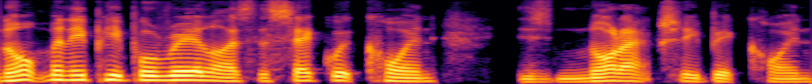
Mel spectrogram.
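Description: At a moderate pace, a man uses an ordinary speaking voice with ordinary pitch variation against a quiet background. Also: dry, close sound with no echo. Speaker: crypto channel host. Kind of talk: live-streamed crypto commentary turning into a fiery, preachy rant. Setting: online livestream with chat.

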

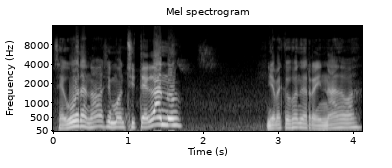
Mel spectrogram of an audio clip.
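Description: Speaking fairly quickly, a man delivers his words in an animated tone. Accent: Mexican. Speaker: podcast co-host. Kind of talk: casual chat.

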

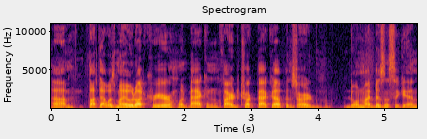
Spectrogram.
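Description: Recorded very cleanly against a silent background, a man with an American accent and a fairly low pitch talks at a fairly quick pace with fairly even intonation. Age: 50s. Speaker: state transportation official, former truck driver. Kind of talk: interview. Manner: halting.

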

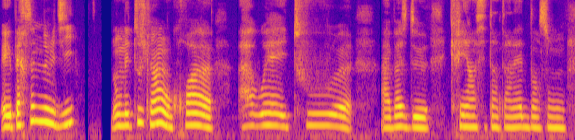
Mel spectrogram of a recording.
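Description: At a fairly slow pace, a woman of medium pitch speaks in a dark, mellow tone. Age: 20s. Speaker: podcast host. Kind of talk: casual solo monologue.

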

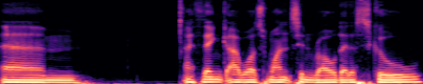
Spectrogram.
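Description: Over a silent background on a very clean recording, a man with a New Zealand accent speaks in a monotone, flat way at a very deep, low pitch with a dark, mellow tone. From New Zealand (Lower Hutt, Wellington). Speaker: streamer. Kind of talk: casual interview. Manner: halting, many fillers.

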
